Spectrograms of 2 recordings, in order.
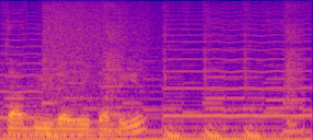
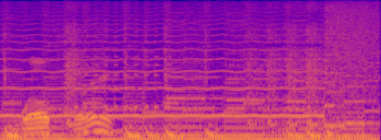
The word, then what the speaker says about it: WWW: I believe it's meant to be pronounced World 3. World 3? World 3. Everybody I know that played them called them the WWW.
